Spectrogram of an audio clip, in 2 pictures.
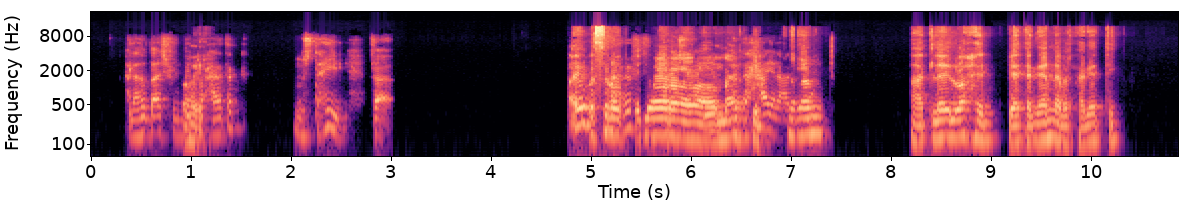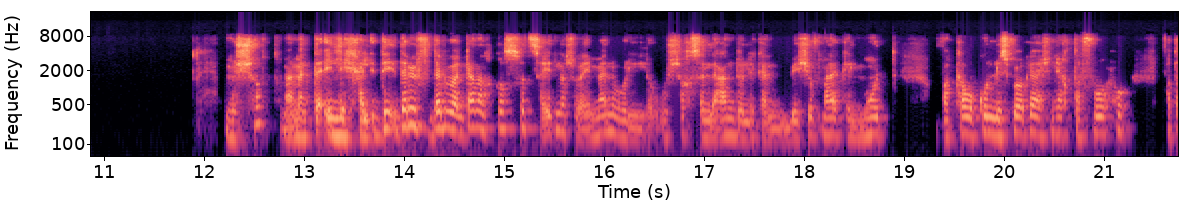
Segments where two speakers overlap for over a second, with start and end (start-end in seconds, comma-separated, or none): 5.2-7.3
